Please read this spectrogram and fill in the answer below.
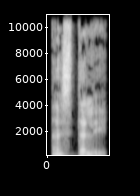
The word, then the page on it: installer: francais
